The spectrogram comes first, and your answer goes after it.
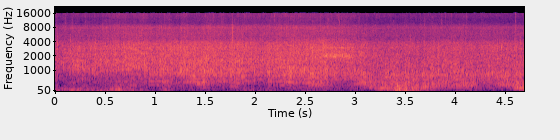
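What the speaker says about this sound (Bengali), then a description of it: "মুষলধারায় বৃষ্টি হচ্ছে।" Torrential rain pours down during Cyclone Remal in the Sundarbans, a steady, loud, dense hiss of heavy downpour that runs unbroken from start to end.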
